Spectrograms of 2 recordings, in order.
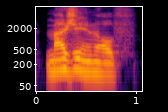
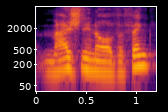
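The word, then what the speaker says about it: Mashyanov: Yeah, Mazhinov. I think that's how you pronounce his name, Gennady Mazhinov.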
